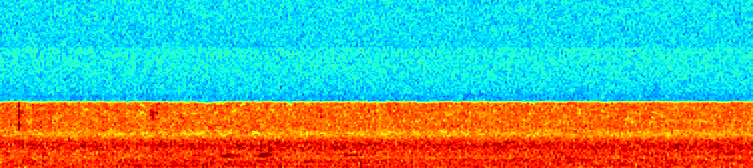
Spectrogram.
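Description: A woman speaks slowly and softly over an online call.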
